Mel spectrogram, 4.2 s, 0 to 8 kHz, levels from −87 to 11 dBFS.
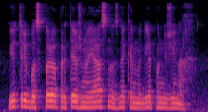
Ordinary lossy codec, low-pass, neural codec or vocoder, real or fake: none; 7.2 kHz; none; real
